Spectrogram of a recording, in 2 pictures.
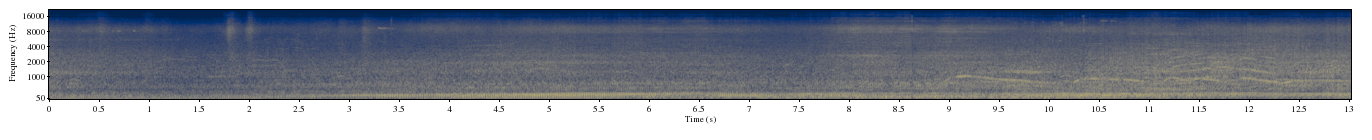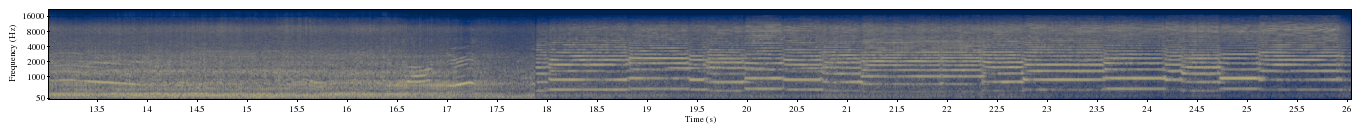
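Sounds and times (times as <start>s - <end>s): bus engine running: 0.0s - 18.9s
voices calling out: 7.0s - 17.9s.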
